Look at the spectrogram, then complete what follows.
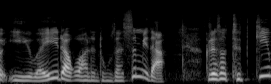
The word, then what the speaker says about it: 以为: 발음도 유의해 주셔야 되겠어요. 자, 이웨이에서 이 웨이는요, 물론 为什么 인웨이 할 때 웨이 사성으로 읽죠. 하지만 뭐뭐라고 여기다 생각하다 동사할 때 웨이 이성해 줍니다. 그래서 발음이 반삼성 이성 돼서 이웨이라고 발음이 되겠죠.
